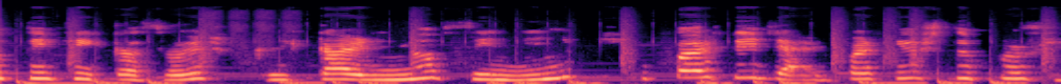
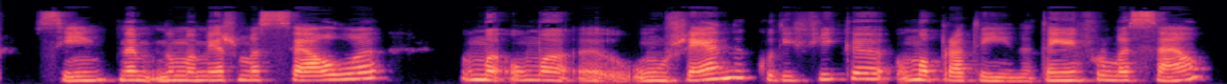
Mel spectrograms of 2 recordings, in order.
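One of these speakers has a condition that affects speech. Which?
The first: ataxia after brain injury.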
